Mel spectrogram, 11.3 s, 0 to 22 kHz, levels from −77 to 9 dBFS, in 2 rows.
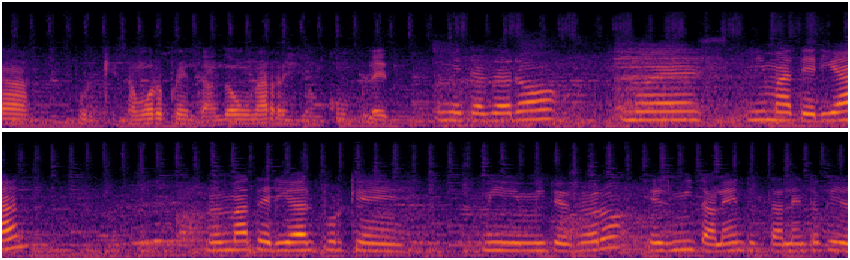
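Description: Nothing here trips up the ear, with no dropouts, glitches or distortion turning up anywhere along the way.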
